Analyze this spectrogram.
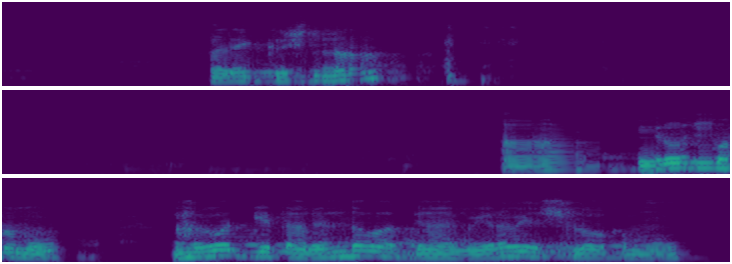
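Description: A man speaks calmly over an online call.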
